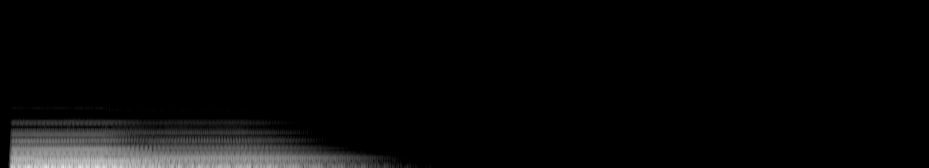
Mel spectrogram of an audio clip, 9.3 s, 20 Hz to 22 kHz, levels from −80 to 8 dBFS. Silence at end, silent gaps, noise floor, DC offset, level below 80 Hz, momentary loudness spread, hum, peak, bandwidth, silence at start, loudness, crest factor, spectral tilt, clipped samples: 6.1 s; none; -79 dBFS; under 0.1%; -22 dBFS; 18 LU; none; 0 dBFS; 1.2 kHz; 0.1 s; -22 LUFS; 20 dB; -14 dB/octave; under 0.1%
